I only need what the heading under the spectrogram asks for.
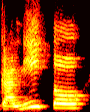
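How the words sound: The name is said with a Spanish accent. The speaker calls it wrong.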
